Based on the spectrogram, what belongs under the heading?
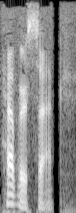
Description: [hav·er·sack]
